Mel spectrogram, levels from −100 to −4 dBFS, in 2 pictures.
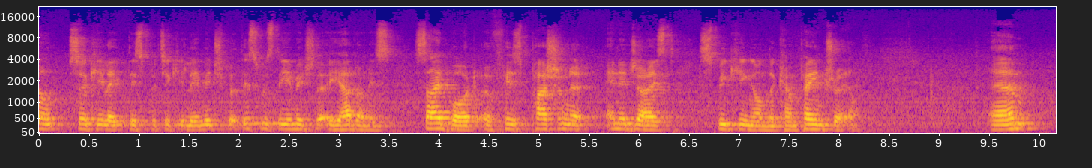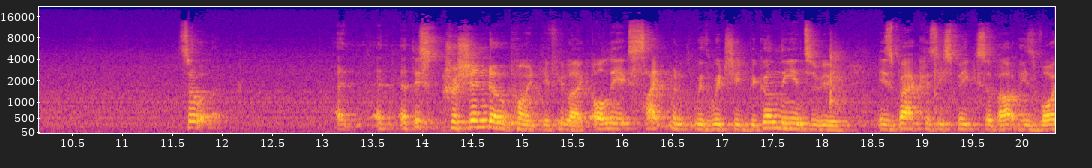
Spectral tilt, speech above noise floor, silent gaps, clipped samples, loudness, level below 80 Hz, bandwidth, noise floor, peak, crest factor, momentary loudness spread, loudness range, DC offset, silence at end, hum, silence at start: -4.5 dB/octave; 22 dB; none; under 0.1%; -19 LUFS; -56 dBFS; 14.5 kHz; -40 dBFS; 0 dBFS; 18 dB; 24 LU; 8 LU; under 0.1%; 0 s; none; 0 s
